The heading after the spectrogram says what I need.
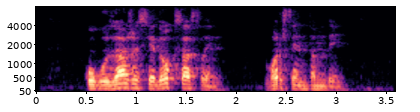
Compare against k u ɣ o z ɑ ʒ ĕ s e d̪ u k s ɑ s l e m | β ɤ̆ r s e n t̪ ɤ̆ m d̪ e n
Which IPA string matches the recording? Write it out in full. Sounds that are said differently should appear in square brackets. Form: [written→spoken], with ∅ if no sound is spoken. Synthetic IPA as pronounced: k u ɣ [o→u] z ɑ ʒ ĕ s e d̪ [u→o] k s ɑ s l e [m→n] | β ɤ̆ r s e n t̪ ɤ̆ m d̪ e n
